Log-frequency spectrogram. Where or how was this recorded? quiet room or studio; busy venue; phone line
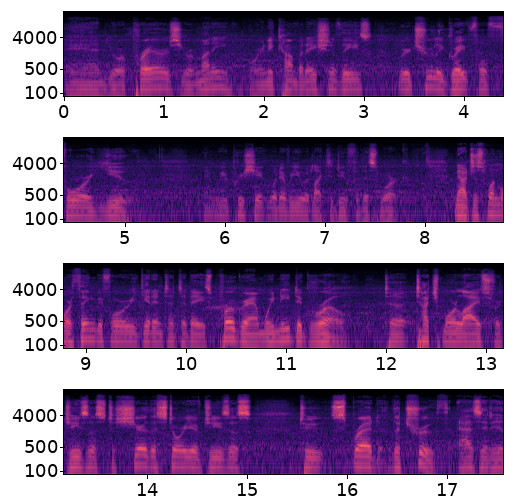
busy venue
